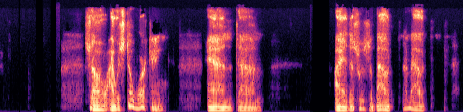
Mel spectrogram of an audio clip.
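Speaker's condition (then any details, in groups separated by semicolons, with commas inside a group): Absent vocal cords; self-taught speech over about ten years, sounds made first then shaped by mouth, slight hoarseness, unique voice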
